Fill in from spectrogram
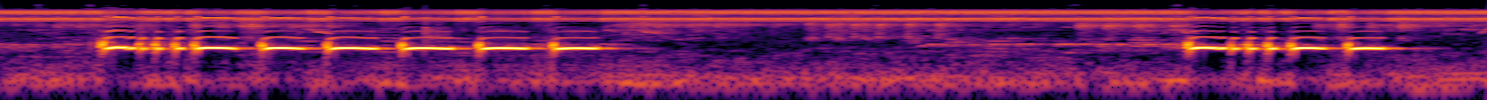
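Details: Female silver zebra dove, kept as a lure to bring other doves into breeding condition, gives a bright cooing phrase: a quick stutter then about seven evenly spaced clipped notes over two and a half seconds, repeated after a pause, over a steady hiss.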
